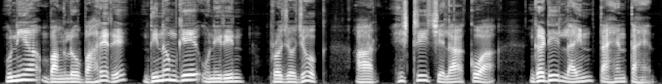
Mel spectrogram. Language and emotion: Santali, neutral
